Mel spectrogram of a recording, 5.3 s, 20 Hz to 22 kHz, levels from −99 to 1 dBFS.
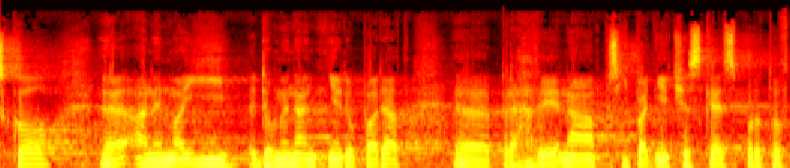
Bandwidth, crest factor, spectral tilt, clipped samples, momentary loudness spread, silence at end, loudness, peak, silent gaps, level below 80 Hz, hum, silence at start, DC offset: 14 kHz; 14 dB; -5.5 dB/octave; under 0.1%; 5 LU; 0 s; -19 LUFS; -6 dBFS; none; -52 dBFS; none; 0 s; under 0.1%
